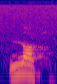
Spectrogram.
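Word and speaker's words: lough: Lock. They pronounced the same way. Lock. The gh there is lock. Lock. That is an inlet of water.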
